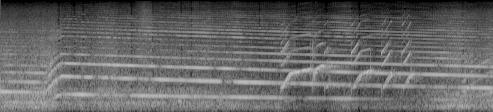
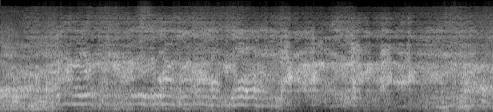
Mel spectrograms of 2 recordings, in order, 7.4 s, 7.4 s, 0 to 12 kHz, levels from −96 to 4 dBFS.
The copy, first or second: second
